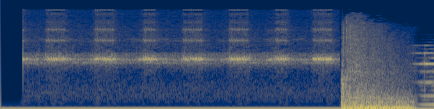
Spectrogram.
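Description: Cricket chirping sound effect: a steady high chirp pulsing about twice a second for about three seconds, starting and stopping abruptly. Near the end a short, loud burst of noise cuts in.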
